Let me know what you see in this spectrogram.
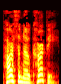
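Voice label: "parthenocarpy", British English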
